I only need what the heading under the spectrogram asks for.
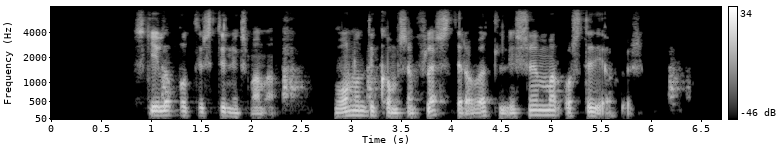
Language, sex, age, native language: Icelandic, male, 18-19, Icelandic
